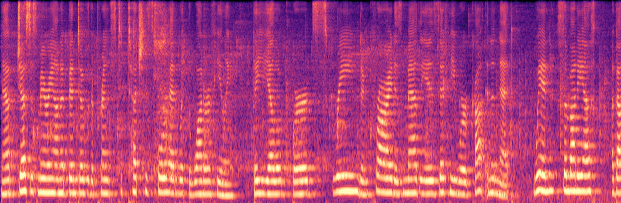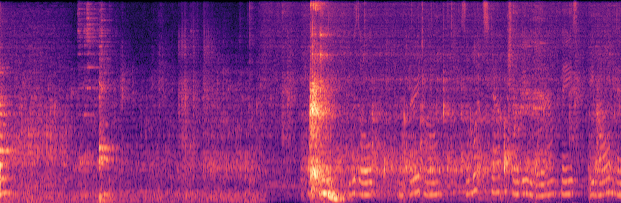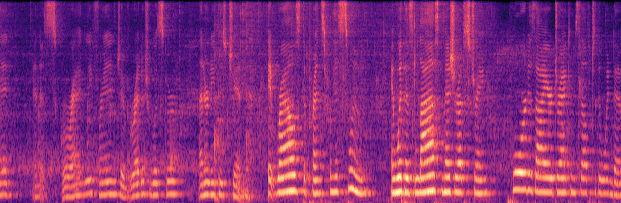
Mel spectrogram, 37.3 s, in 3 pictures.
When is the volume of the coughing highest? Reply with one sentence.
The volume of the coughing peaks at 19 seconds.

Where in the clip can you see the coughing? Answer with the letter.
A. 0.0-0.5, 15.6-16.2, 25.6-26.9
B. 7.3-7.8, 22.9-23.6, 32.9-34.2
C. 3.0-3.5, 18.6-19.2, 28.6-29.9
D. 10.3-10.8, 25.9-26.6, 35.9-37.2
C.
